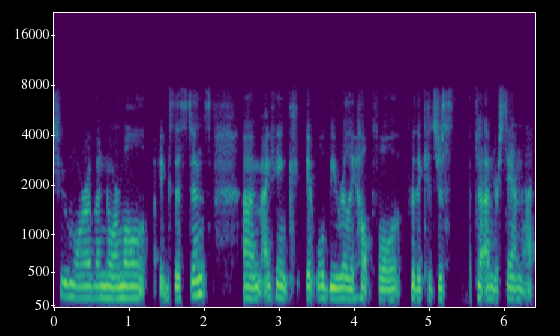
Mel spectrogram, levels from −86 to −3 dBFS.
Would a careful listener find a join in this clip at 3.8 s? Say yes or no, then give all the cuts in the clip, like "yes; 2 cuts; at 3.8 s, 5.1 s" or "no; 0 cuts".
no; 1 cut; at 1.4 s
